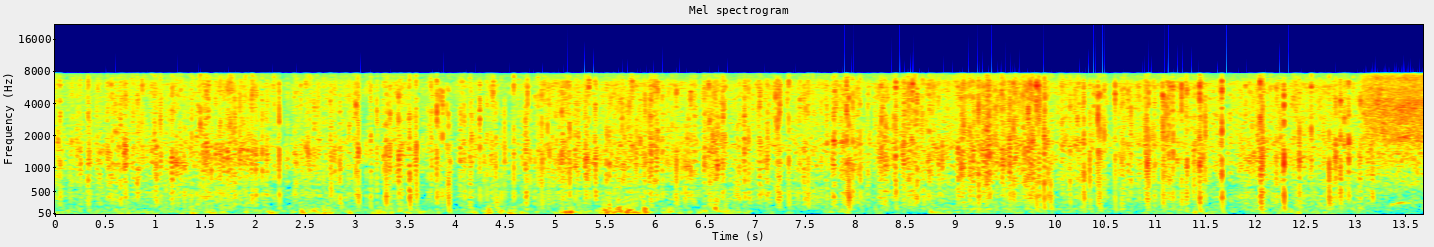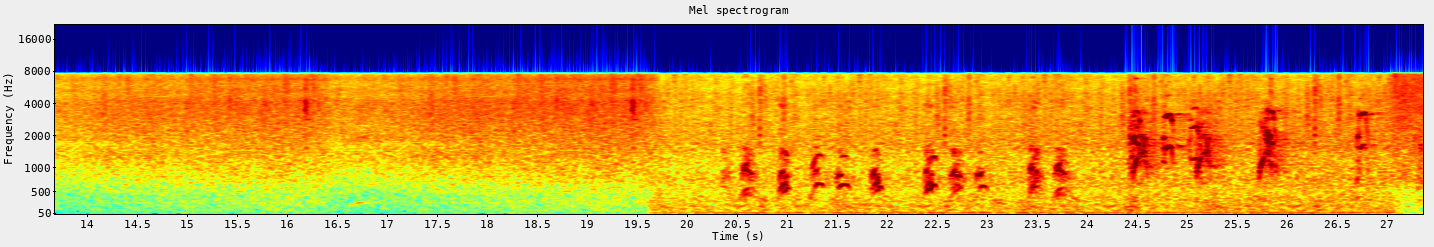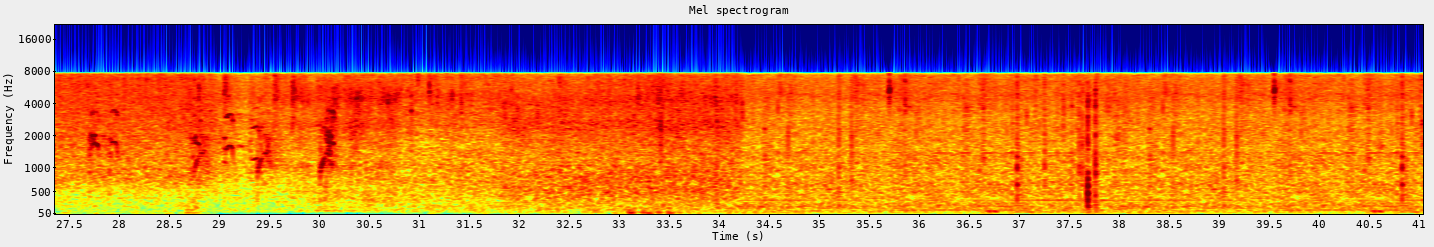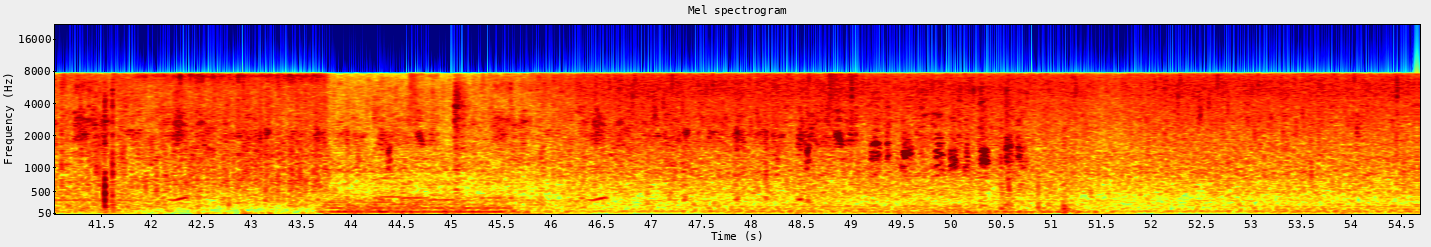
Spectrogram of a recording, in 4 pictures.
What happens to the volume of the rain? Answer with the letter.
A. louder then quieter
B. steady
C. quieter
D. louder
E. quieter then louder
D.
